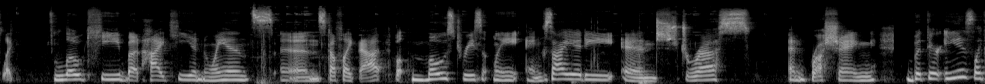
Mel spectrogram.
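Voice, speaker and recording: A woman game master narrating a tabletop game in a casual, improvised, playful way. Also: medium pitch.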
